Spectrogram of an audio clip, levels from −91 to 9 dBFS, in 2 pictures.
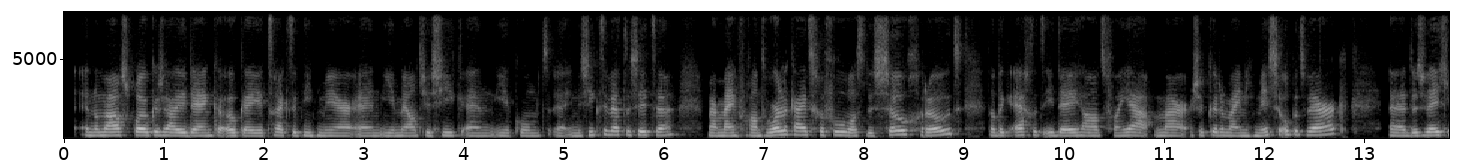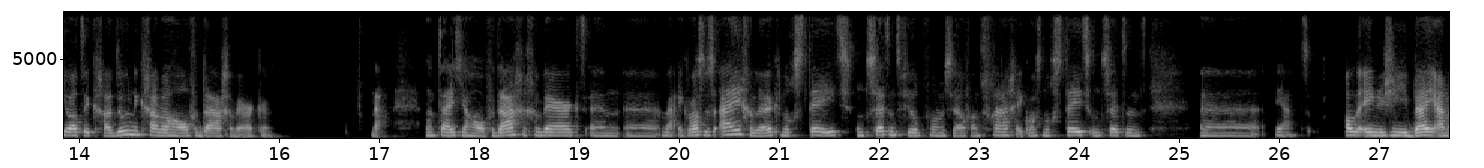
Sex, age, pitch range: female, 20-39, 170-205 Hz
